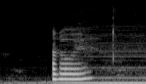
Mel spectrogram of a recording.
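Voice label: "aloe", Japanese, female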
